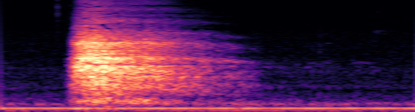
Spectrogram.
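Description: A woman's single audible breath, like a sigh, starting about a third of a second in and fading away within about half a second.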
